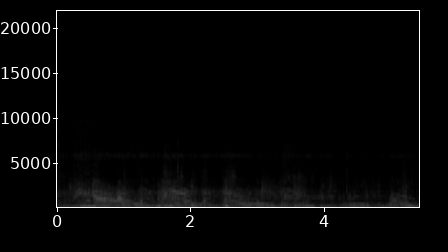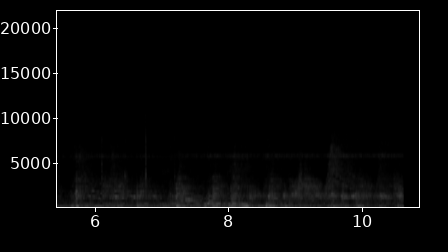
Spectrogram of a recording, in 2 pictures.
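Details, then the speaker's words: 1970s Sony TC-238 8-track recorder playing a tape through an HK350i amplifier; music keeps sagging and wavering in pitch as the motor struggles to hold speed, dirty motor contacts, hoped to clean themselves with running. "It's yeah, it's really struggling to maintain speed. Yeah, I have a feeling if I just leave it, it'll probably clear itself, but I'll just let it run for another half hour and see what it does here."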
